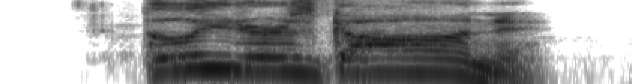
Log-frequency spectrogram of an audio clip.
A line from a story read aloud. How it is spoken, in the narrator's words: somebody yells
